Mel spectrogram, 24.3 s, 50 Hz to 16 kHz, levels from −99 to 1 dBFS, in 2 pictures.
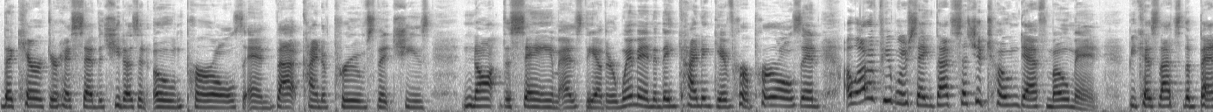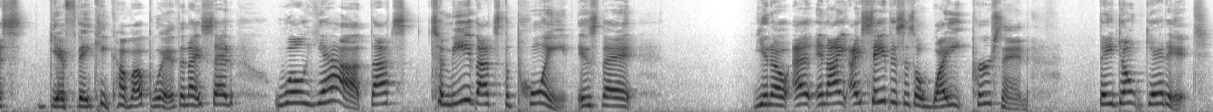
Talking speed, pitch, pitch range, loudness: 205 wpm, 255 Hz, 225-315 Hz, -19 LUFS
